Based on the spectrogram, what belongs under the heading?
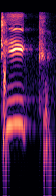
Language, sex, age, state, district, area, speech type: Bengali, female, 30-45, West Bengal, Nadia, urban, read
